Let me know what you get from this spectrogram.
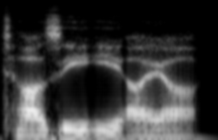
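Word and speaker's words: Ta'ziyeh: In more traditional Shi'i villages, people still gather to reenact the events in a passion play called the Taziyah, pronounced Taziyah.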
